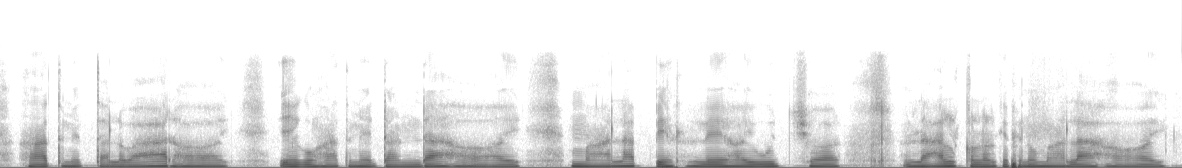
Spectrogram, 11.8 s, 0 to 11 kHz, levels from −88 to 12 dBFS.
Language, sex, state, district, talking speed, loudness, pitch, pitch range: Bajjika, male, Bihar, Vaishali, 95 wpm, -28 LUFS, 140 Hz, 135-140 Hz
